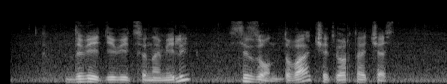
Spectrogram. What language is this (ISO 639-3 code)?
rus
